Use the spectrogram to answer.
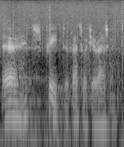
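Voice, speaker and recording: An actor playing a tough, wry American adventurer in old radio detective style, with a clipped, casual hard-boiled delivery. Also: male voice, low-pitched, moderate pace, background noise, lightly acted. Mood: evasive, low-key. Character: tough, wry American adventurer hero narrating his case. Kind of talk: 1940s-50s radio detective acting. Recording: old radio recording with music.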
